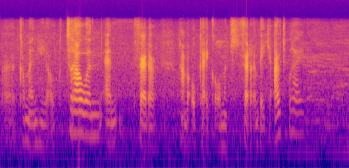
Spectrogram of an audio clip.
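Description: A middle-aged woman speaks close up, calmly.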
